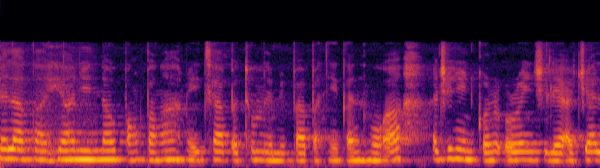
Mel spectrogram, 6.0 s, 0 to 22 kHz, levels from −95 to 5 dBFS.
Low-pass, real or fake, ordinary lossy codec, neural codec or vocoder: none; real; none; none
